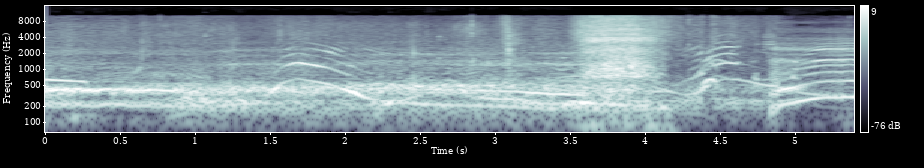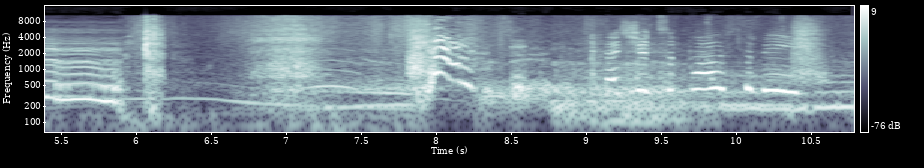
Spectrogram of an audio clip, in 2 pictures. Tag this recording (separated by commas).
cheetah chirrup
